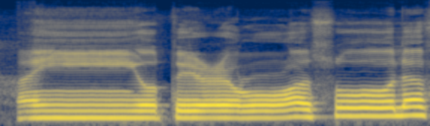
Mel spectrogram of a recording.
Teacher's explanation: من نون ساکن کے بعد یرملون کا یا ہے، ادغام مع الغنہ ہوگا، طا حروف مستعلیہ ہے، پر پڑھا جائے گا، را بھی پر پڑھا جائے گا زبر کی وجہ سے، سو و مدہ ہے، ایک الف کی مقدار کے برابر کھینچ کر پڑھیں گے۔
